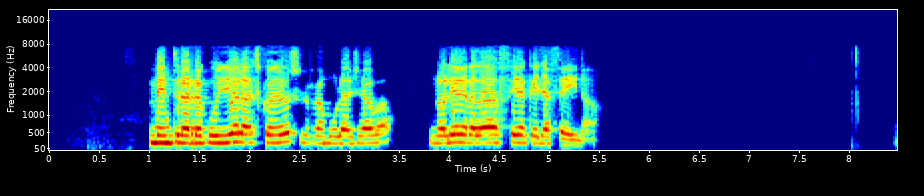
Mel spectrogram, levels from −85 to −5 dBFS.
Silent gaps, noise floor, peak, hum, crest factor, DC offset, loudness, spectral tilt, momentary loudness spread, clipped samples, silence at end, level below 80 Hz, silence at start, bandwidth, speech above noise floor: 3.46-3.55 s, 3.63-3.78 s; -66 dBFS; -2 dBFS; none; 16 dB; under 0.1%; -15 LUFS; -5 dB/octave; 11 LU; under 0.1%; 3.05 s; -62 dBFS; 1 s; 7.8 kHz; 52 dB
